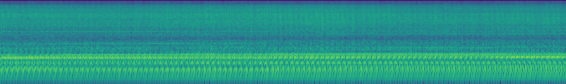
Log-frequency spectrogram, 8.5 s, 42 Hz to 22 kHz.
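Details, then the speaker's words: Misfire at idle on a 1JZ VVTi swapped into a 240SX: six-cylinder idle with a lumpy, uneven beat and a recurring dropped pulse from a dead cylinder, traced to an injector connector not seating properly; coils pulled during diagnosis. "use we're gonna pull the coils club acts out stop it that made a really funny sound man when things make funny sounds it means they're usually not dying as planned"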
